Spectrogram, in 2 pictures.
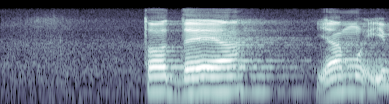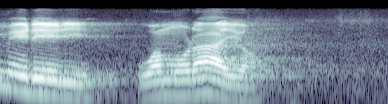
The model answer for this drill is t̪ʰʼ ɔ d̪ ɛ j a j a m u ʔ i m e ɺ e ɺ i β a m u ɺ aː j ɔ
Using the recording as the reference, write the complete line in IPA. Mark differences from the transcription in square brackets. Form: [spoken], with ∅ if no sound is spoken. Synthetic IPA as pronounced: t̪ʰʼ ɔ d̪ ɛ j a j a m u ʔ i m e ɺ e ɺ i [w] a m u ɺ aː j ɔ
